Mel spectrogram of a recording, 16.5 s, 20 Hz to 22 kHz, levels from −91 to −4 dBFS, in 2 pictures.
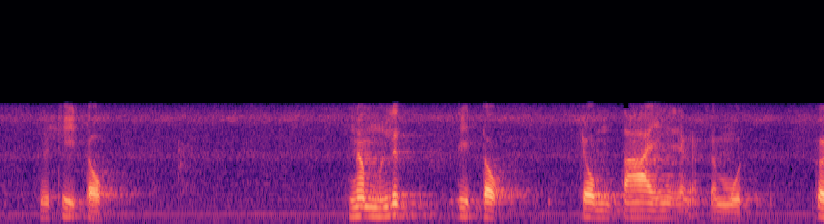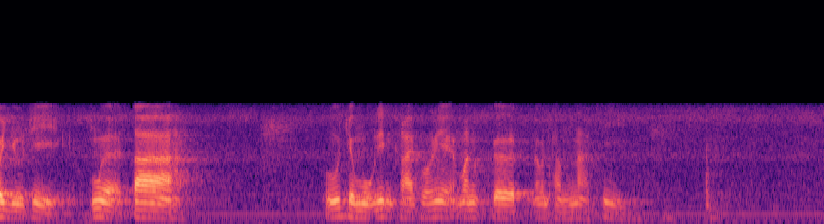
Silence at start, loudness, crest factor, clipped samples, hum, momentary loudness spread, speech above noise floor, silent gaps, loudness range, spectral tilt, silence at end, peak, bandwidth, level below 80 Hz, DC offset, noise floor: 0 s; -26 LUFS; 22 dB; under 0.1%; 50 Hz at -55 dBFS; 22 LU; 22 dB; none; 7 LU; -9.5 dB/octave; 0 s; -6 dBFS; 4 kHz; -60 dBFS; under 0.1%; -48 dBFS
